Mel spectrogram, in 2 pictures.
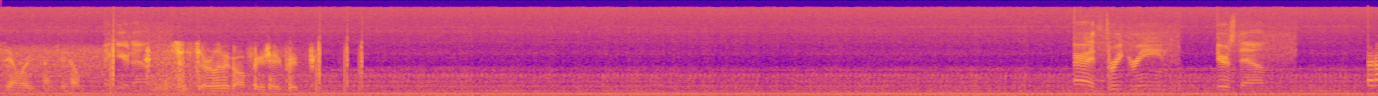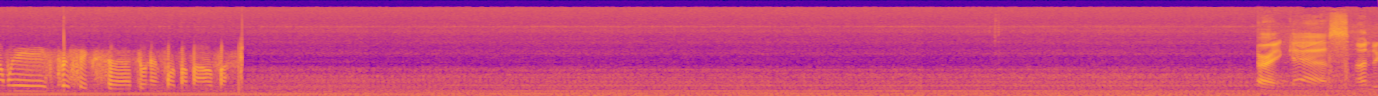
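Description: A middle-aged man talks calmly through a headset microphone, heard as over a radio.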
